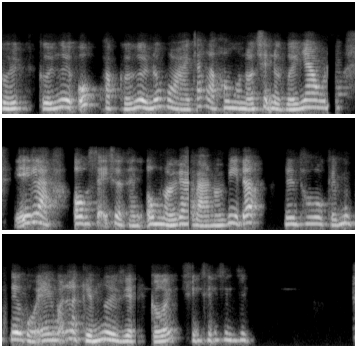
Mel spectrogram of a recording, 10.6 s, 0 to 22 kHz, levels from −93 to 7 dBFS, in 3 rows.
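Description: Speech with brief dropouts: at 3.26 to 3.36 s the sound drops toward silence, consistent with about four lost frames, and at 5.39 s and 8.39 s there are short dips. These are lost AMR speech frames, where the wideband decoder patches errored frames by repeating the last good settings at falling gain.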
